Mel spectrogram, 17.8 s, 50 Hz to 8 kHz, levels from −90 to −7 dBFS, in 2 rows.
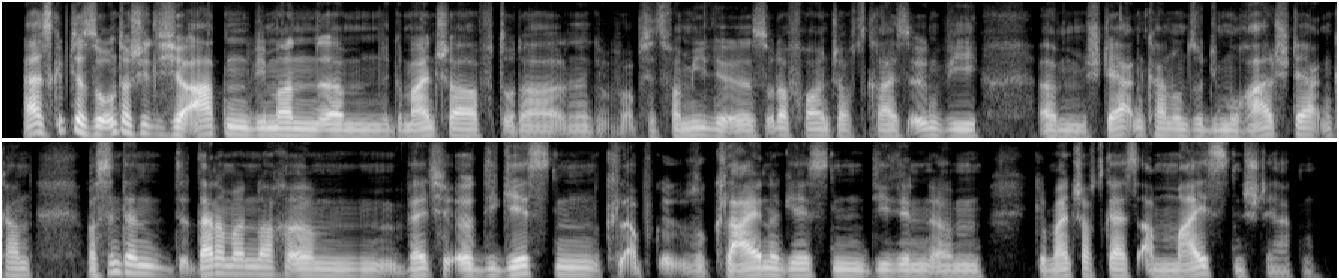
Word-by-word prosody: Ja, - - +9
es - - +4
gibt - - -7
ja - - +9
so 115 -1 +4
unterschiedliche 125 -6 +4
Arten, 115 -4 +6
wie 105 - 0
man, 100 -2 +4
ähm, 90 -1 +2
'ne 85 0 -7
Gemeinschaft 95 +1 +2
oder, 80 -1 -4
äh - - -14 0.2
ob's - - -9
jetzt - - -9
Familie 95 -2 -2
ist 85 0 -5
oder 110 -1 0
Freundschaftskreis 90 -2 -4
irgendwie, 95 -1 -3 0.4
ähm, 85 -1 -3
stärken 110 - 0
kann 100 -2 -3
und 95 -2 -4
so 90 - -5
die 90 +1 -10
Moral 90 +4 0
stärken 105 -1 -2
kann. 100 -1 -4 0.3
Was 95 -1 -1
sind 145 0 -2
denn 120 -7 +1
d - - -6
deiner 120 +3 +5
Meinung 120 -1 0
nach, 115 -2 -1
ähm 95 -6 -2
welche 100 +1 0
äh, 100 - +3
die 95 +1 -7
Gesten, 110 -3 0
glaube, - - -5
äh - - -7
so 85 0 -7
kleine 105 +7 +4
Gesten, 95 -1 -3
die 90 +1 -6
den, 90 -1 -3
ähm, 85 +1 -4 0.3
Gemeinschaftsgeist 95 +1 -1
am 90 +1 -3
meisten 90 0 +1
stärken? 75 0 -10
95 Hz, 180 wpm, -25 LUFS, 90-105 Hz, 0.4 s, Ja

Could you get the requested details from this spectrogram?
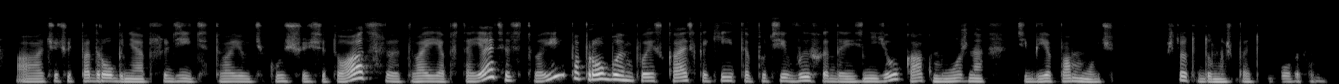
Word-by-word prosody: а, 130 0 -2
чуть-чуть 145 0 -7
подробнее 150 -4 +2
обсудить 135 +1 -5
твою 130 0 -2
текущую 135 +1 -6
ситуацию, 135 - +2
твои 135 +2 -1
обстоятельства, 140 - 0
и 385 - +5
попробуем 230 -6 +6
поискать 165 +1 0
какие-то 155 +1 -4
пути 150 +3 -4
выхода 145 -3 0
из 125 +1 -2
неё, 140 - +2
как 160 - -4
можно 140 +1 -1 0.3
тебе 130 +2 -1
помочь. 130 -3 -1 0.5
Что 185 -2 -1
ты - - -15
думаешь 125 -1 0
по - - -9
этому 125 +1 -8
поводу? 135 +2 -8
140 Hz, 120 wpm, -25 LUFS, 130-160 Hz, 0.5 s, попробуем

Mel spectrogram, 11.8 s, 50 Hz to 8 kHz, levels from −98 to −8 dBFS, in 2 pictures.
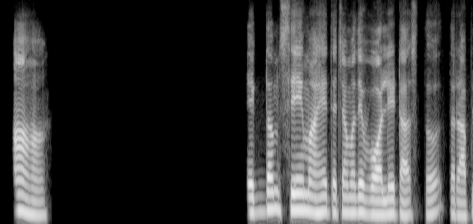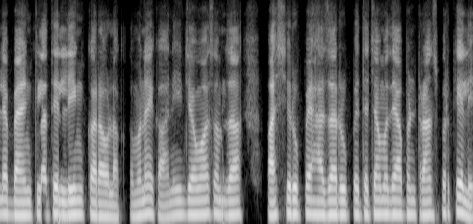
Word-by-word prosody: हां, 170 -2 +5
हां. 130 -1 -1 2.5
एकदम 160 +5 +2
सेम 175 -1 +5
आहे. 155 0 +4
त्याच्यामध्ये 155 0 +2
वॉलेट 140 -1 +3
असतं, 135 +3 -2 0.2
तर 140 - -3
आपल्या 130 +3 0
बँकला 130 +1 +1
ते 145 - +2
लिंक 135 +1 +1
करावं 125 -3 +1
लागतं, 115 +2 -7
मग 125 - -2
नाही 145 +1 -1
का 120 -3 -7
आणि 130 +4 -4
जेव्हा 140 +1 0
समजा 135 -1 -1 0.4
₹500, 140 +2 0
₹1,000 135 0 0
त्याच्यामध्ये 140 0 -1
आपण 135 0 -2
ट्रान्सफर 135 +2 -3
केले, 140 -9 +1
140 Hz, 135 wpm, -23 LUFS, 130-145 Hz, 2.5 s, हां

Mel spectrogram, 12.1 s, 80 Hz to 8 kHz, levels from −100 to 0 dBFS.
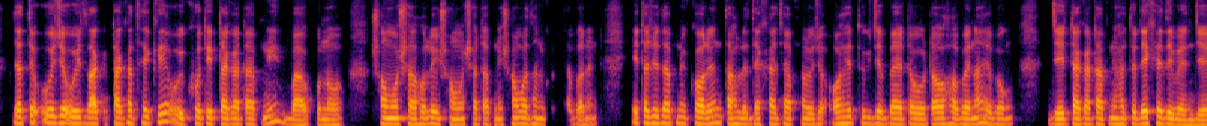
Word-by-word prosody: যাতে 150 0 +3
ওই 160 - +5
যে 165 - +5
ওই 145 - +5
লা - - +7 0.2
টাকা 140 +2 +3
থেকে 155 +3 -1 0.2
ওই 130 - +3
ক্ষতির 140 -1 +1
টাকাটা 130 0 +1
আপনি 135 +4 -3 0.2
বা 115 - +3 0.2
কোনো 120 -1 -1 0.5
সমস্যা 135 -1 +3
হলে 135 +1 +1
এই 135 - -6
সমস্যাটা 125 0 -2
আপনি 125 +1 -4
সমাধান 140 -1 0
করতে - - -16
পারেন। - - -2 0.4
এটা - - +2
যদি 155 0 +2
আপনি 150 0 -5
করেন 145 +2 +4
তাহলে 135 0 +1
দেখা 130 +1 -1
যায় 130 - +1
আপনার 130 +1 -3
যে - - 0
অহেতুক 150 +1 -1
যে 145 - +4
ব্যয়টা 130 0 +1
ওটাও 130 +2 +2
হবে 130 0 +2
না - - +1
এবং 125 -1 -2 0.5
যে 130 - +5
টাকাটা 130 0 +2
আপনি 135 +1 -4
হয়তো 135 0 -2
রেখে 145 +1 +4
দিবেন 125 -3 +3
যে 115 - +3
135 Hz, 220 wpm, -22 LUFS, 130-145 Hz, 0.5 s, লা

